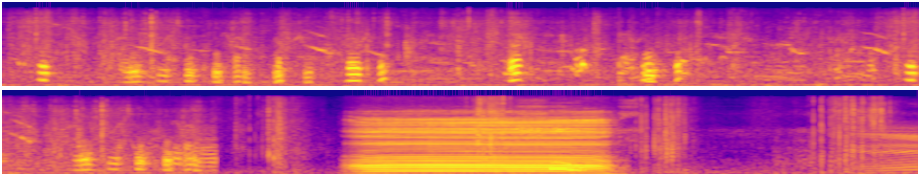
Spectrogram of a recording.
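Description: Chickens clucking with short, scattered calls for about the first five seconds, then a cow mooing once, a long, loud call lasting about a second and a half.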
